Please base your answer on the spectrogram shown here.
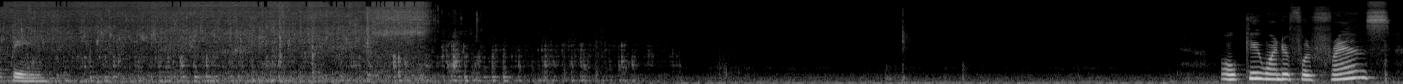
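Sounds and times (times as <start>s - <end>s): tap water running: 0.0s - 6.8s.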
